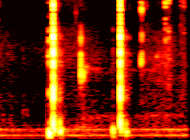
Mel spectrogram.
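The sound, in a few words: typing on a calculator's keys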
